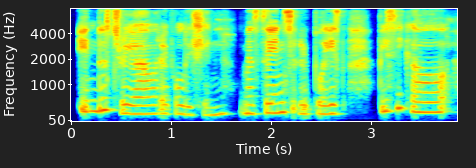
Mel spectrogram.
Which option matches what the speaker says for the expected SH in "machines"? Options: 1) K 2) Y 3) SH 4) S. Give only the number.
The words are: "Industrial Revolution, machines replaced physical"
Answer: 4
